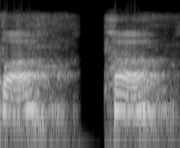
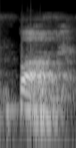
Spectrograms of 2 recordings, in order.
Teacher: जब तक आपका मुह बंद है तब तक हवा रुका हुआ जैसे ही हवा निकलेगा तब कहीं जाके आप बोल पाओगे ठीक है हवा रुक जाती है अवरोध व्यंजन में प बोल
